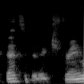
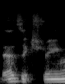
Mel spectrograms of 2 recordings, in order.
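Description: First: Soft, low-voiced remark under the breath; wife murmuring it quietly; breathy aside. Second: Low soft murmur; muttered quietly as an aside; under the breath. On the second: Retold or imitated. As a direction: barely voice it on an out-breath. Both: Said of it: "she said on the breath".

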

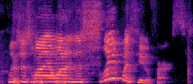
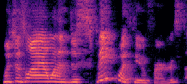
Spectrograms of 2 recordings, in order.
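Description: First: Sleep said with a falling stress. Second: Said in the usual way. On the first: Shown as a demonstration. Telling friends the voice text typo, stress on sleep. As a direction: lean on the word sleep. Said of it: "I said". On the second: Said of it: "instead of".

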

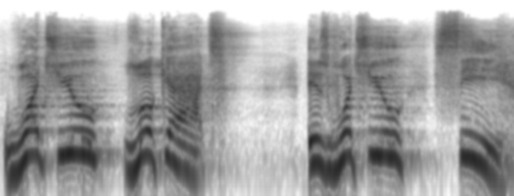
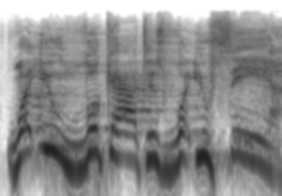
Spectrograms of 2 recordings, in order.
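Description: First: Very slow, each word spaced, "you" stressed; very slow repeat. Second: Slow, stressed on "you"; emphatic maxim. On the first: Pastor repeating his maxim for the crowd, very slow. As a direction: spell it out very slowly, stressing "you". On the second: Pastor giving the congregation his key line, slow and emphatic. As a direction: land "you" slowly and firmly. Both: Acted. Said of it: "most profound things I've ever said".

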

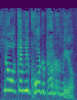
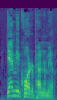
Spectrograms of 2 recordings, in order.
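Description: First: Quoting his own phone order, much higher; the order to his wife, pitched up high; quoting himself. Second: Said in the usual way. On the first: Retold or imitated.

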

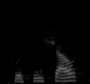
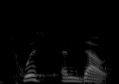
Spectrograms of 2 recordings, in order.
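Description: First: "shout" met sh en stijgende toon; twist and shout. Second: "Twist and doubt" met een duidelijke d in doubt. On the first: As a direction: zeg "shout" met sh, niet d. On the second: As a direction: zeg "doubt" met harde d, niet sh. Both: Shown as a demonstration. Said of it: "sounds very similar".

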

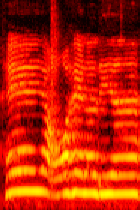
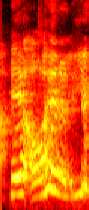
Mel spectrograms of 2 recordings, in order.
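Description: First: Sweet, friendly call-out. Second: Loud retold yell, laughing; shouted warning. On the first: Retold or imitated. Cyclist warning others before passing, sweet and friendly. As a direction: call it out nicely, like a polite heads-up. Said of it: "rigtig sød og sådan". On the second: Cyclist yelling a warning while overtaking, loud and amused. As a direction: shout it out as you ride past. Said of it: "og så råber".

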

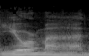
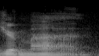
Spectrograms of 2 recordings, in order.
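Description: First: Soft, lowered voice to the kite; quiet, loving murmur; tender hush. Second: Even quieter and lower, full of awe; hushed, wondering murmur; softer tender repeat. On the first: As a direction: say it gently, like holding something precious. Boy whispers to his kite. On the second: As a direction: breathe it out to the kite. Boy repeats to his kite. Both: A narrator's reading.

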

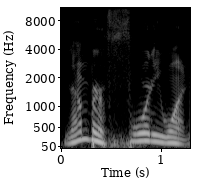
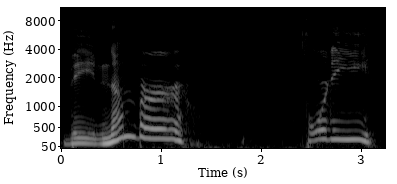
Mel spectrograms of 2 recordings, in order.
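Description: First: Slightly slow, higher announcer tone; a lighter pass at the number reveal; lighter countdown announce. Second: Slow, high announcer reveal; dramatic countdown reveal. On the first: Re-announcing the movie to her co-host, a lighter announcer tone. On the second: Announcing the next movie in the countdown, slow and dramatic. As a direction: draw out the number like a show host. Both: Acted. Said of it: "countdown host reveals next movie".

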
